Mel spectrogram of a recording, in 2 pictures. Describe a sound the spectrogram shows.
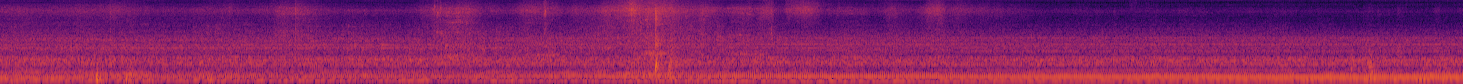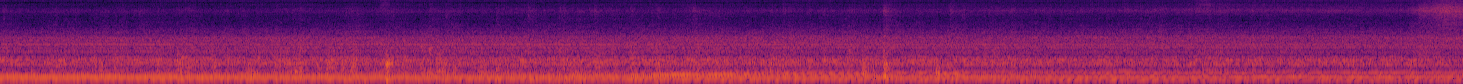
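Wet laundry tumbles and sloshes inside a washing machine drum.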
